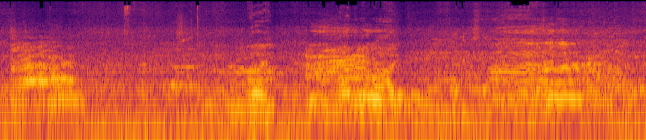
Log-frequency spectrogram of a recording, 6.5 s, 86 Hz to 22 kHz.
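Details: Sahiwal breed cattle at a busy cattle market in Kurigram, Bangladesh, on 14 December 2024, where a bull calf is being bought. Several arched, rising-then-falling bawling moos come one after another over steady crowd murmur.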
